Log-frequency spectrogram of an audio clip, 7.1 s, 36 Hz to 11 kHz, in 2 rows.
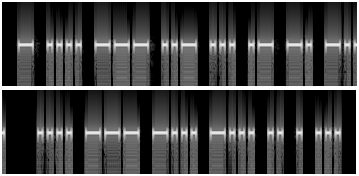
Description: Morse code, heard as a keyed tone, about 25 wpm, 600 Hz. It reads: THOUSAND HOBBIES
